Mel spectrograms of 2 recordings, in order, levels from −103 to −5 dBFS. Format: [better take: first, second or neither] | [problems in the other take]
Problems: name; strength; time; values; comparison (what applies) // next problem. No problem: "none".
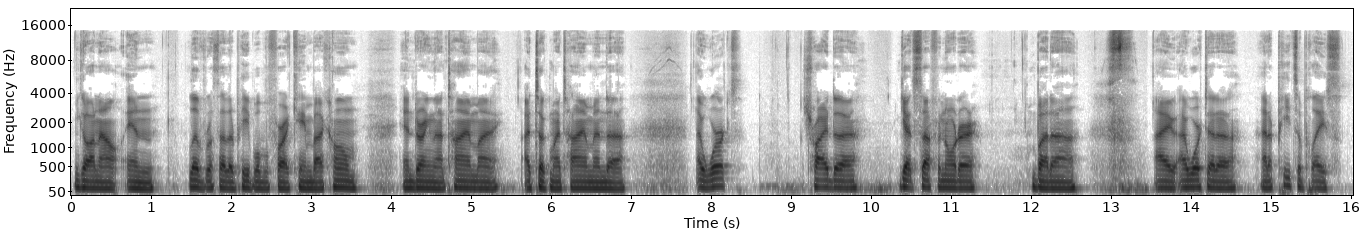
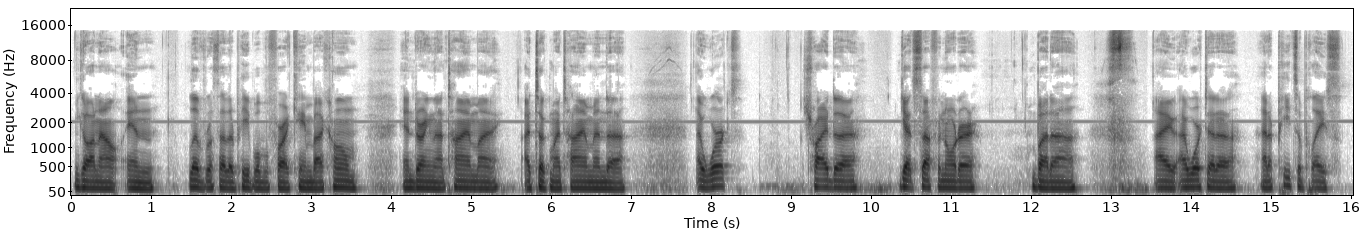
first | high-pitched whine; faint; throughout; 2 kHz, 30 dB below the speech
